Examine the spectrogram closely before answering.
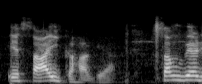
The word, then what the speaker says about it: essai: और मॉन्टेन ने जो एसे लिखा उसको फ्रेंच में एसाई कहा गया। समवेयर यू फाइंड उसका स्पेलिंग होता है ASSAI, कहीं कहीं पे उसका स्पेलिंग क्या मिलेगा?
